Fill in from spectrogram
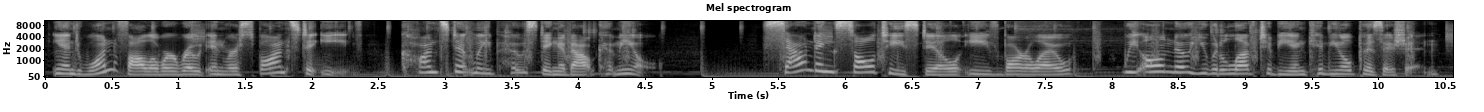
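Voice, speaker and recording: A woman narrating a celebrity news story in a scripted, measured read. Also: a little high, animated, a little mellow. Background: music.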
